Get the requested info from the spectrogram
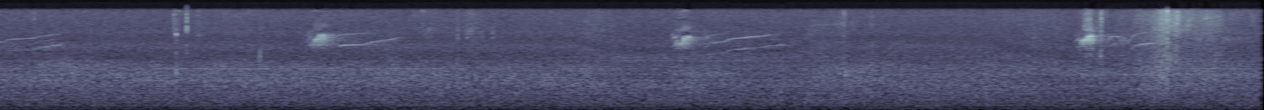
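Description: American Goldfinch calls: thin, high, rising notes every second or two over a steady wash of broadband outdoor noise.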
